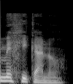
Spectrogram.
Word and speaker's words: mexicano: There are no accents, so the stress naturally falls on the second to last syllable. Note that the X is making a H sound here.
